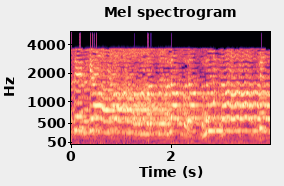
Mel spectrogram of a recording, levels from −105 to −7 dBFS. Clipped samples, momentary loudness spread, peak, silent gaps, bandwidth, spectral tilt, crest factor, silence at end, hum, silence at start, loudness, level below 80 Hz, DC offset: under 0.1%; 3 LU; 0 dBFS; none; 5.4 kHz; -7 dB/octave; 10 dB; 0 s; none; 0 s; -9 LUFS; -48 dBFS; 0.2%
